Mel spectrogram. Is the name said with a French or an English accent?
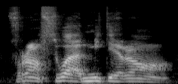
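French. The name is said with French pronunciation. The speaker calls it wrong. "you would never be like"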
